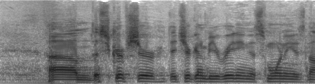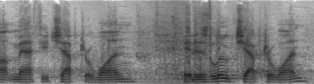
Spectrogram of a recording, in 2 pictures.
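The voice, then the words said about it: Slightly hoarse, lower voice. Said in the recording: “I still have a little bit of the frog in my throat ... my voice is still lower.”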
